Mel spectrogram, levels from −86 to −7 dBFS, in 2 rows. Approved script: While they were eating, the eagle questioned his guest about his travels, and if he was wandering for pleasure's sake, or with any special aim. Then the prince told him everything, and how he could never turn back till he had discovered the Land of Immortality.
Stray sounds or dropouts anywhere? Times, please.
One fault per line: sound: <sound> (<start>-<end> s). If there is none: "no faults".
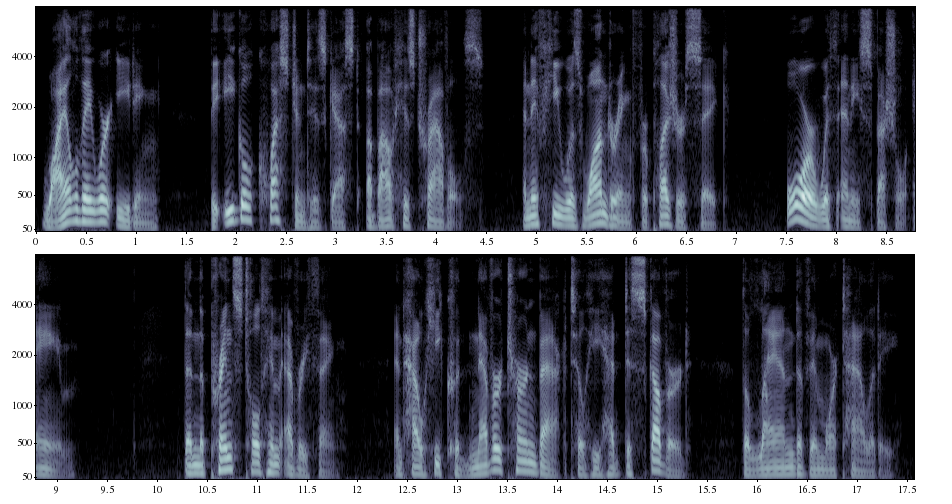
no faults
